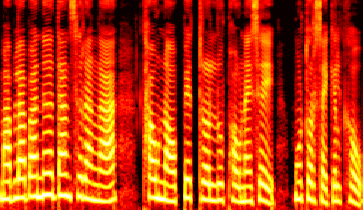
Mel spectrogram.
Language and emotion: Bodo, neutral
